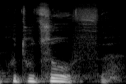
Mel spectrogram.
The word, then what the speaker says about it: Kutuzov: Le général Kutuzov, said Bolkonsky, stressing the last syllable of the general's name like a Frenchman.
